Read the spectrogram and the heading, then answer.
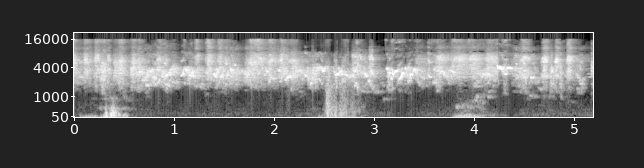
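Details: Budgies chirping in a continuous, overlapping high twitter of squeaks and warbles, broken by three short low thumps spaced roughly every one and a half seconds.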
